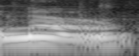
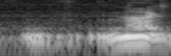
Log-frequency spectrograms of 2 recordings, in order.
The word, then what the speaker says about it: Ngo: other day andy andy no ngo is his last name i guess it's pronounced no he lives in portland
